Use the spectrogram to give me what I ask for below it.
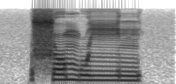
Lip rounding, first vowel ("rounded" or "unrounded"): rounded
